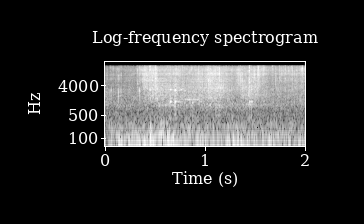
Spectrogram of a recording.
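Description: Strong wind buffeting the microphone with a low rumble, over the dry crunch of a red clay block crumbled in the hand.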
